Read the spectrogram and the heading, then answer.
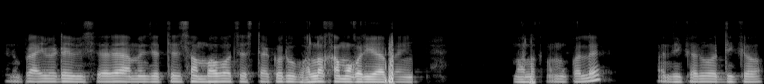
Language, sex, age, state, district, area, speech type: Odia, male, 45-60, Odisha, Dhenkanal, rural, spontaneous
